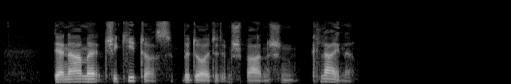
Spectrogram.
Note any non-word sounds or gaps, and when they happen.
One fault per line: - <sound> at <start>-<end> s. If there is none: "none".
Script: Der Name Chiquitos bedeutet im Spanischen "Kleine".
none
